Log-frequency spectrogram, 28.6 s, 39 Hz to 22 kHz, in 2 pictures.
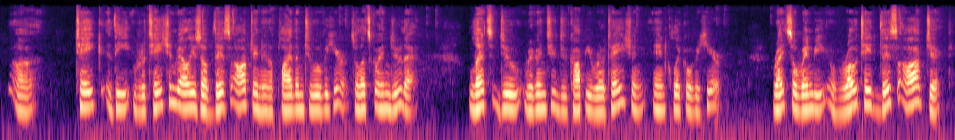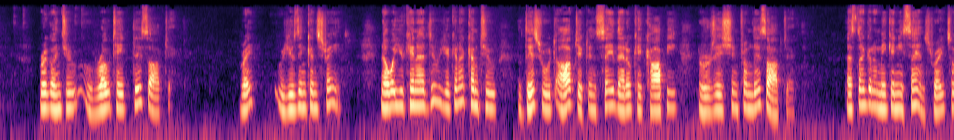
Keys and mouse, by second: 2.2 right click, 4.0 right click, 6.4 right click, 7.2 click, 8.5 click, 10.7 click, 11.5 right click, 12.6 r, 14.5 right click, 21.1 right click.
